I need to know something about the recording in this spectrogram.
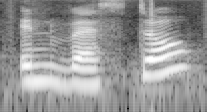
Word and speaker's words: investor: Then the word investor, it is a 3 syllable word, and very clear we have to stress on VES, which is VES, investor.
